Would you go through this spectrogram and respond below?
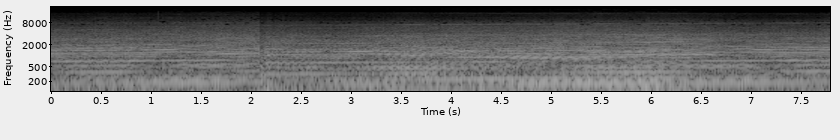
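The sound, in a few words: Porsche race car accelerating out of a corner in iRacing video game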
